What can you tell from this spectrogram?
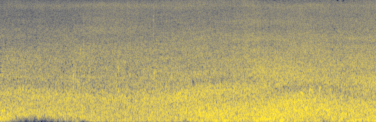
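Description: Small ocean waves breaking and washing up over the sand in the shallows, a steady surf hiss that swells a little louder about halfway through.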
